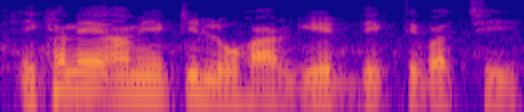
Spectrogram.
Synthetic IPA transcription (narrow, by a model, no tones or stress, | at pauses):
ekʰaneamiek̚ʈiloɦaɾɡeʈ̚d̪ek̚ʰt̪epatːɕʰi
